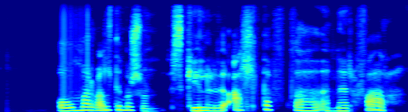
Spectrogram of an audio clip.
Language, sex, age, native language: Icelandic, female, 20-29, Icelandic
